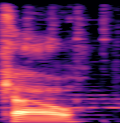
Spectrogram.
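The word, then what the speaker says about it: Kau: I think they're called cow, but it's spelled K A W or K A U. Yeah. So, it's like pronounced cow.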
